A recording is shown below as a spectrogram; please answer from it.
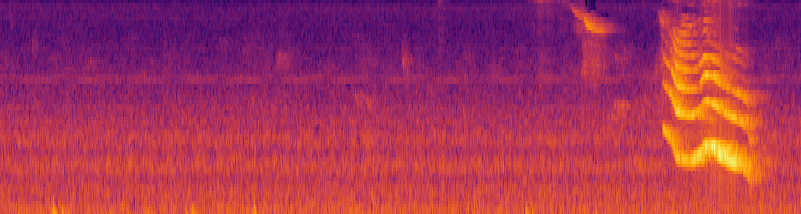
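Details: Lonely poodle puppy, left by itself, gives a rising then falling high whine near the end, wavering and drawn out, after several seconds of quiet room noise with a brief faint squeak just before.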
